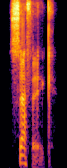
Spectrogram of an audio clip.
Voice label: "Sapphic", British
